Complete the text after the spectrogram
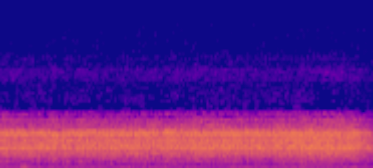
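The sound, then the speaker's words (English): A hot solution, just below boiling, poured into another solution in a laboratory, giving a loud, steady hiss that runs unbroken and then cuts off at the end. “Stand back now. I'm about to add the hot solution to the other.”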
